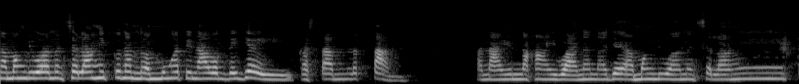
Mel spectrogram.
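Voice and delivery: healer's hushed invocation over patient; murmured prayer. Acted. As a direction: pray quickly and quietly to yourself. Murmured prayer during healing.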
